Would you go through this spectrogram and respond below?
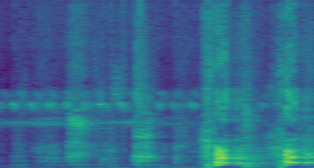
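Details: German Shepherd Leo on his night guard duty by the gate: soft, muffled sounds at first, then two loud, harsh barks about half a second apart near the end.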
